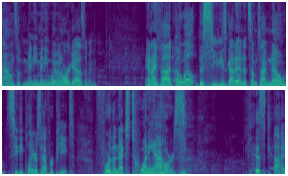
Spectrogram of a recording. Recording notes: Was recorded live on 14 June 2016 at Tiger!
